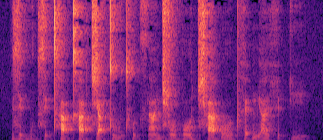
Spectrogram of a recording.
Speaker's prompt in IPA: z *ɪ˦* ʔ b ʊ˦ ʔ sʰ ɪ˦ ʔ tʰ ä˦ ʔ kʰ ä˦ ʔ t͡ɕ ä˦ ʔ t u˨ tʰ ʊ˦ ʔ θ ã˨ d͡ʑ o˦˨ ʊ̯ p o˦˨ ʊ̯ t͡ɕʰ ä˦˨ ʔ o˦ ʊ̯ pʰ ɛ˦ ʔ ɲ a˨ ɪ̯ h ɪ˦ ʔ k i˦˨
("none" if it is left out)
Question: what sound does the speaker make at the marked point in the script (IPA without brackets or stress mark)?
ɪ˦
